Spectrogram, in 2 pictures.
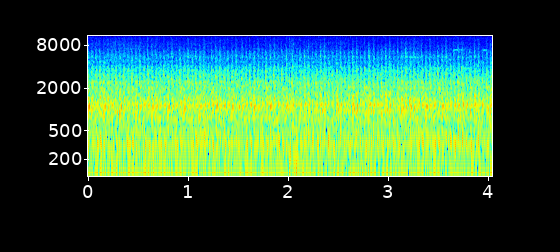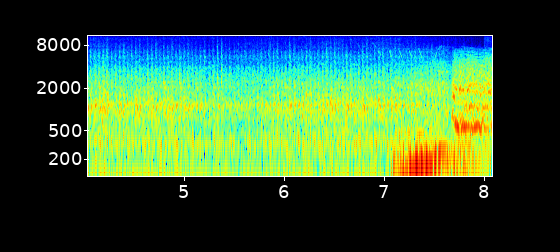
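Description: Tractor engine running steadily with a fast, even knocking beat, and a short rising sweep about seven seconds in.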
